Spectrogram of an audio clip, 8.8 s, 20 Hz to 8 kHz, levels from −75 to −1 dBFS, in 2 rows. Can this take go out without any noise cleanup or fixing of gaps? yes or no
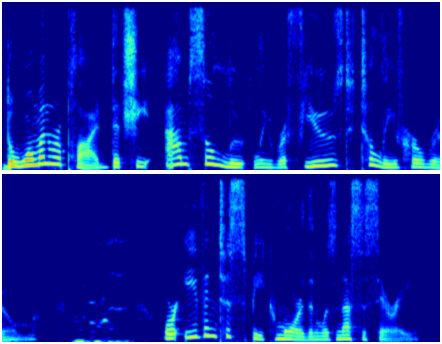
no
